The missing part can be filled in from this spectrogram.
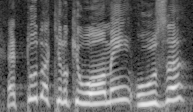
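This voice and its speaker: A male pastor preaching a sermon, asking the congregation questions and swinging between loud emphatic phrases and quiet dropped endings. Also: extremely high pitch, a little fast. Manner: asks the congregation rhetorical questions.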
